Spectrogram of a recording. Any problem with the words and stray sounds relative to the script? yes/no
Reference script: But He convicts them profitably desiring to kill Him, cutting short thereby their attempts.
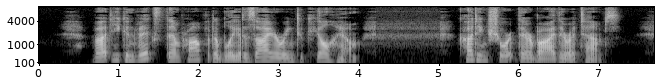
no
